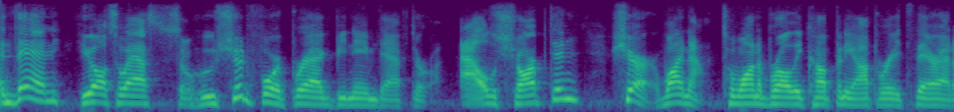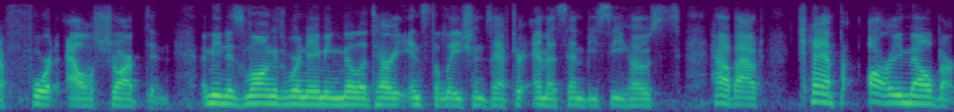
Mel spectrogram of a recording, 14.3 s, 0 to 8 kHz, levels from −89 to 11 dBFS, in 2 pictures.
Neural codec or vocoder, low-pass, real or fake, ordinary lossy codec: none; 7.2 kHz; real; Opus, 32 kbps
